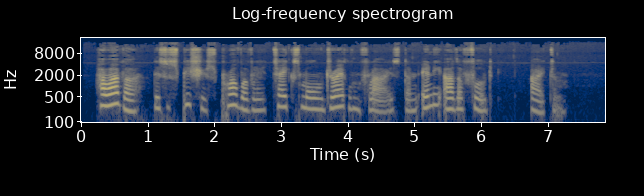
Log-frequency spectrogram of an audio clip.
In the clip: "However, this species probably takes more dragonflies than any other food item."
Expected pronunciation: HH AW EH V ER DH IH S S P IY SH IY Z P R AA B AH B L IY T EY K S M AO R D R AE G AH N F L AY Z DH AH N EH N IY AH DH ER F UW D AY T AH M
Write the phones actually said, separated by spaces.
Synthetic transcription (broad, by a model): HH AW EH V ER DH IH S S P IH SH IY S P R AA B AH B L IY T EY K S M AO R D R AE G AH N F L AY Z DH AH N EH N IY AH DH ER F UW D AY T AH M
